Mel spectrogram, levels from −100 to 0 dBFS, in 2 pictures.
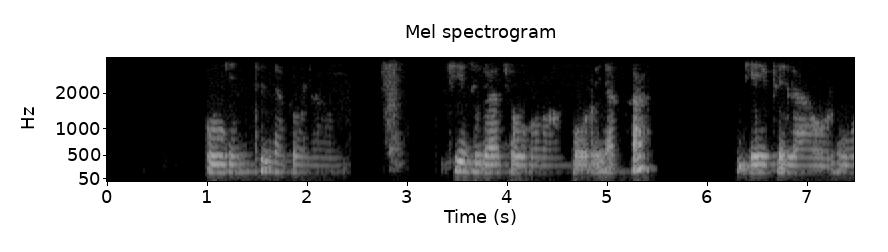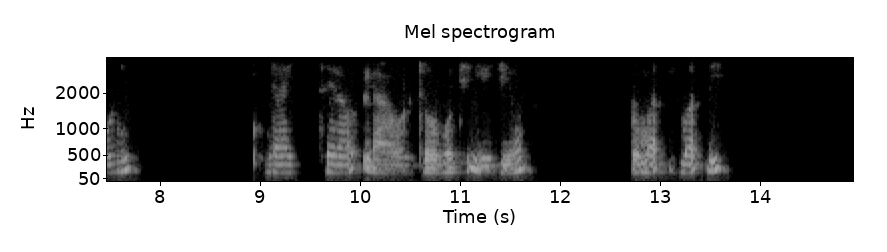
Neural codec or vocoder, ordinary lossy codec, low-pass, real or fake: none; Opus, 24 kbps; 3.6 kHz; real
